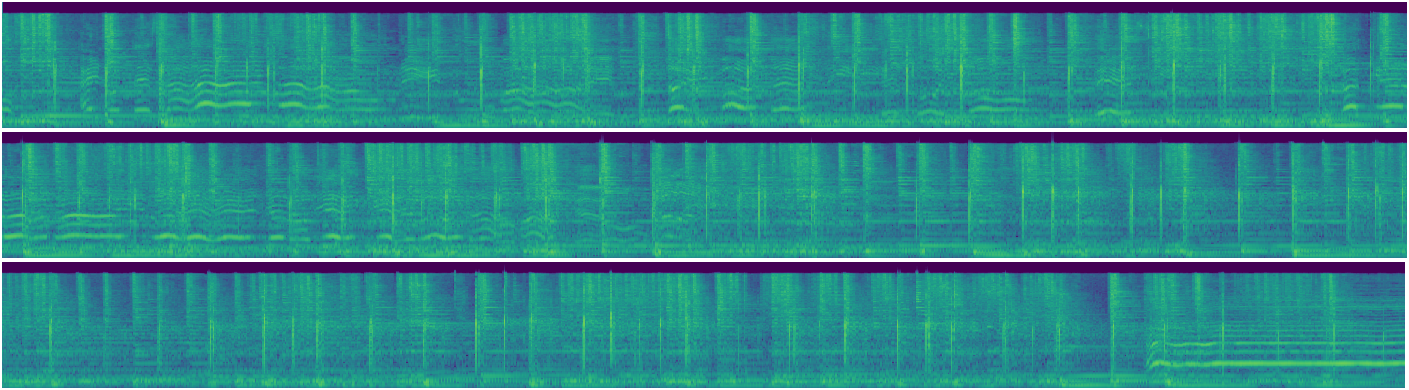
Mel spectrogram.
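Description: Live flamenco: a male cantaor sings wavering, ornamented lines over acoustic flamenco guitar and palmas handclaps for about the first twelve seconds. After that the singing drops out and strummed guitar carries on under a dense run of sharp percussive strokes from the handclaps and the dancer's footwork.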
